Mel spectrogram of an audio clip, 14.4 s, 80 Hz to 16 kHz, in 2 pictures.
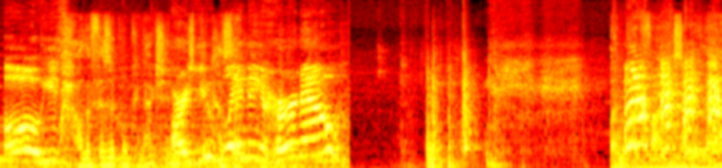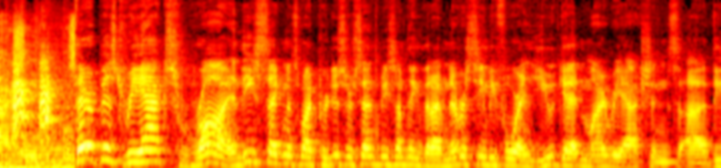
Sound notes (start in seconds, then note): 4.3 sputters; 6.0 laughs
